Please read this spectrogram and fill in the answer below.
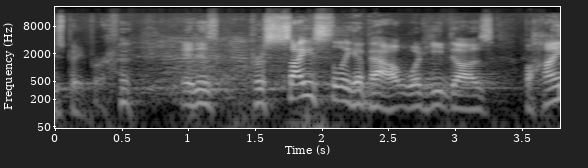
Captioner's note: audience laughter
